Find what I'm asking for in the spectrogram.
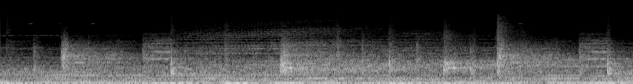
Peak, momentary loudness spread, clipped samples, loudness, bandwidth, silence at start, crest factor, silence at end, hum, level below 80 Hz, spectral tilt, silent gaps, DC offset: -4 dBFS; 4 LU; under 0.1%; -20 LUFS; 5.8 kHz; 0 s; 14 dB; 0 s; none; -20 dBFS; -9 dB/octave; none; 0.2%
